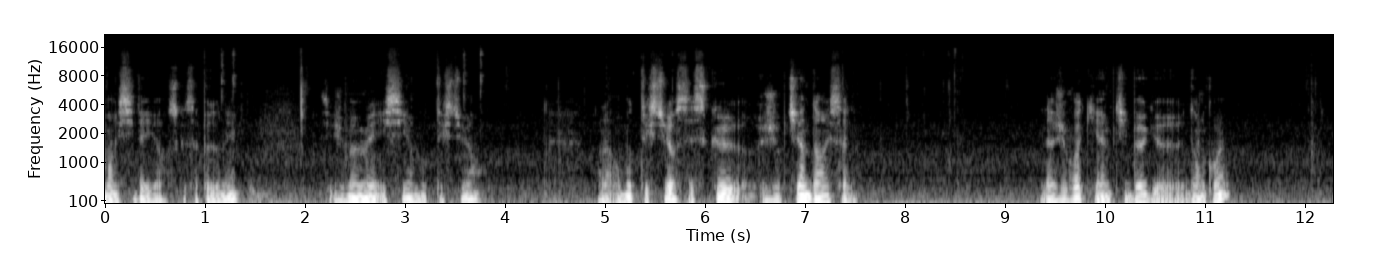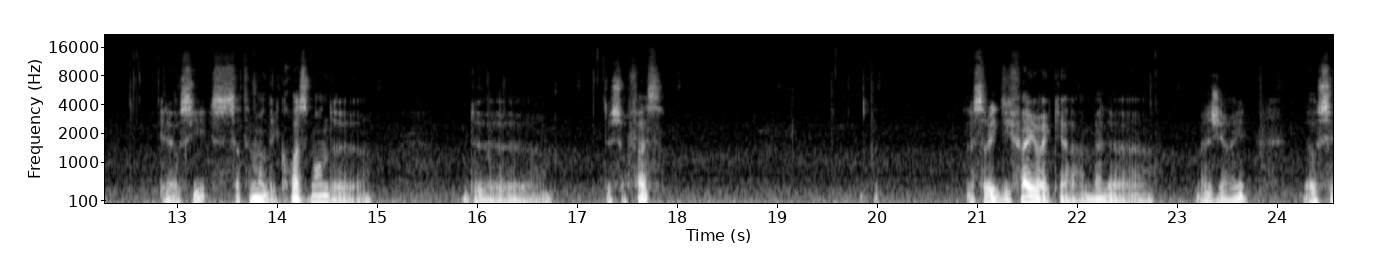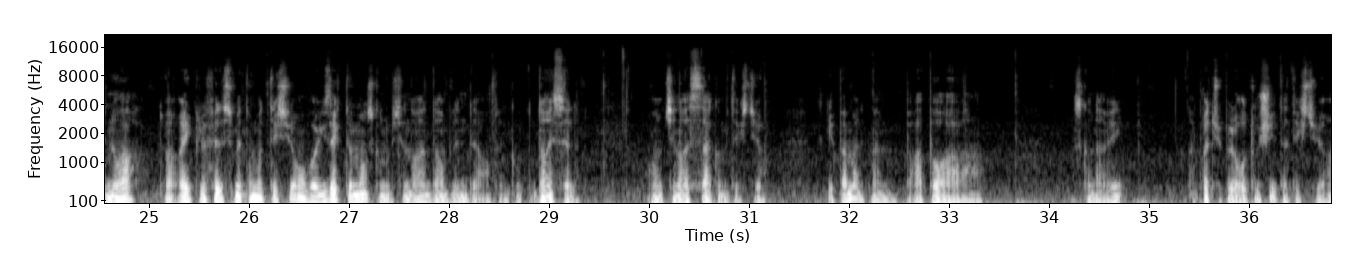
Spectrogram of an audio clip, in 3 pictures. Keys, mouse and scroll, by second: 1.4 click, 3.9 click, 5.0-5.9 scroll up 4, 6.0 middle click, 8.0-8.5 scroll up 1, 8.5 scroll up 1, 8.8 middle click, 12.4-12.8 scroll down 1, 12.8-14.0 scroll up 3, 14.2 middle click, 14.2 scroll up 1, 16.4 scroll down 1, 18.1 middle click, 18.1 scroll up 1, 19.9 scroll down 1, 23.5 middle click, 23.5 scroll up 1, 25.4 scroll down 1, 26.0-26.4 scroll down 1, 26.5 middle click, 28.2 scroll down 3, 28.7 middle click, 29.8 middle click, 31.8 scroll up 2, 32.5 middle click, 33.9 middle click.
